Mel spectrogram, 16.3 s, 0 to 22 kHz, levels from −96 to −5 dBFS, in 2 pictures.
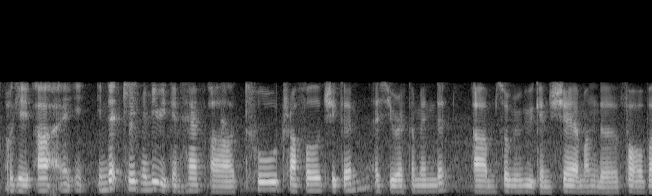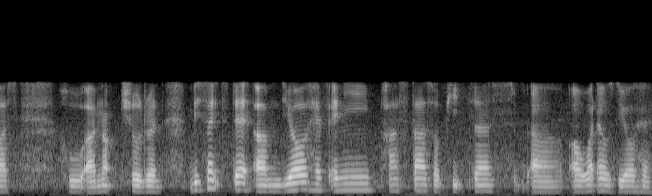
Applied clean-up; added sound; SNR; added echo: none; none; none; none.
